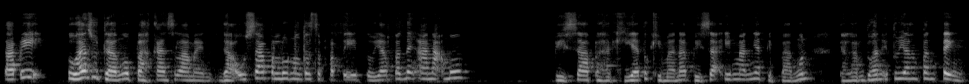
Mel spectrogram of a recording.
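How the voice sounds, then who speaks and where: A middle-aged woman gives a personal testimony. Her voice sits a little high, and she speaks candidly, dropping casual fillers as she talks. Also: animated, fairly quick. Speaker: church member giving testimony.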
